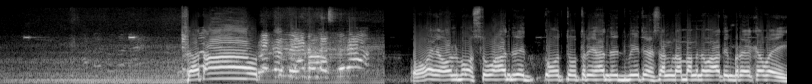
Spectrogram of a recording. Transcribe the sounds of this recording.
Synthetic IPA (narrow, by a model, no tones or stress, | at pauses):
t͡ʃat̪awt̪ | ʔoːkɛjʔolmost̪uhand̪ɾɛd̪̚ot̪ut̪ɾihand̪ɾɛd̪̚miːt̪̬ɛɹsɐŋlamaŋnʊŋʔaːt̪ɪŋbɾɛkɐwɛj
